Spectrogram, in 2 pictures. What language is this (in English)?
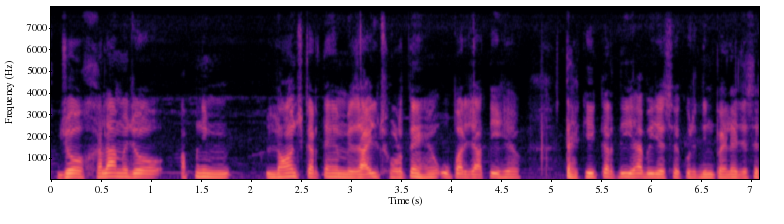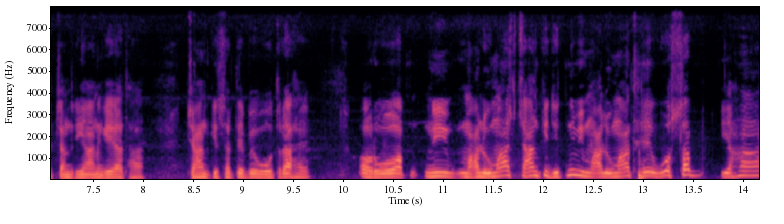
Urdu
